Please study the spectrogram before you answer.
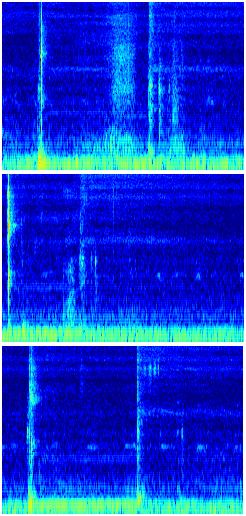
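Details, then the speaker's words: Vintage Leslie speaker upper slow motor being unplugged and plugged in: low hum broken by sharp, irregular slaps from a worn internal spring needing replacement before rebuild. "all right you shouldn't slap like that so what that means is that the spring and here needs to be replaced"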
